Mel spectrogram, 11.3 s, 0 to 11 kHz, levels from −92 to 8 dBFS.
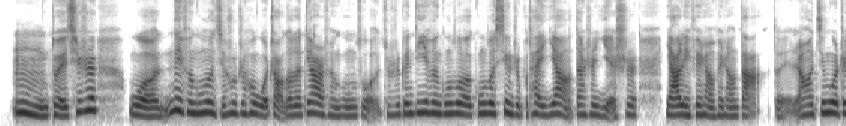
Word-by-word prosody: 嗯， 225 Hz, -8 st, +3 dB
对。 190 Hz, -2 st, +2 dB
其 265 Hz, +8 st, -1 dB
实 310 Hz, +1 st, +5 dB, 0.4 s
我 185 Hz, -4 st, +3 dB
那 290 Hz, -, +2 dB
份 255 Hz, -2 st, +1 dB
工 245 Hz, +1 st, +2 dB
作 260 Hz, 0 st, +4 dB
结 210 Hz, -2 st, -5 dB
束 245 Hz, +2 st, -1 dB
之 235 Hz, 0 st, -3 dB
后， 240 Hz, +1 st, 0 dB
我 200 Hz, -4 st, +1 dB
找 -, -, -1 dB
到 200 Hz, -, -2 dB
了 210 Hz, +1 st, 0 dB
第 250 Hz, +5 st, -2 dB
2 240 Hz, -3 st, +3 dB
份 200 Hz, -3 st, -5 dB
工 190 Hz, 0 st, -4 dB
作 190 Hz, -1 st, -7 dB
就 210 Hz, -, -11 dB
是 215 Hz, +1 st, -6 dB
跟 235 Hz, +1 st, 0 dB
第 255 Hz, +1 st, -1 dB
1 260 Hz, -, +3 dB
份 245 Hz, -1 st, +1 dB
工 235 Hz, +1 st, 0 dB
作 235 Hz, -3 st, +2 dB
工 235 Hz, +3 st, -1 dB
作 240 Hz, -1 st, +4 dB
性 240 Hz, +1 st, 0 dB
质 215 Hz, -, -3 dB
不 210 Hz, +2 st, -9 dB
太 225 Hz, 0 st, -1 dB
一 205 Hz, 0 st, -3 dB
样， 230 Hz, 0 st, +1 dB
但 215 Hz, 0 st, -3 dB
是 215 Hz, 0 st, -3 dB
也 185 Hz, -3 st, -2 dB
是 200 Hz, +2 st, -5 dB, 0.4 s
压 205 Hz, 0 st, +5 dB
力 210 Hz, -1 st, +2 dB
非 210 Hz, +1 st, -1 dB
常 190 Hz, -4 st, -1 dB
非 195 Hz, +1 st, -4 dB
常 185 Hz, -1 st, -3 dB
大， 190 Hz, -1 st, -1 dB
对。 175 Hz, -1 st, -8 dB
然 -, -, -1 dB
后 220 Hz, +1 st, 0 dB
经 250 Hz, +3 st, +1 dB
过 255 Hz, -1 st, +6 dB
这 245 Hz, +1 st, +1 dB
215 Hz, 280 characters per minute, -20 LUFS, 200-240 Hz, 0.4 s, 过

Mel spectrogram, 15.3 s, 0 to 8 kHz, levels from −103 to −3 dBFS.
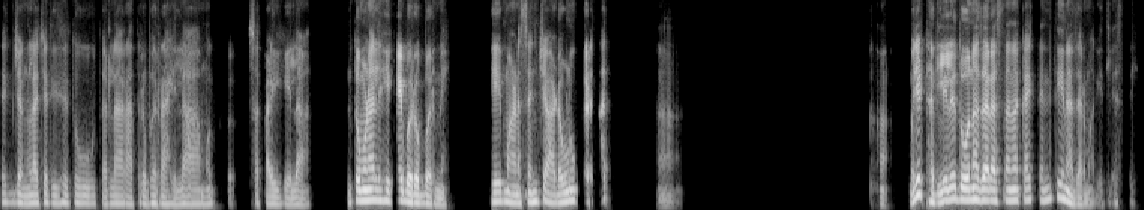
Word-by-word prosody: त्या 125 Hz, -, -9 dB
जंगलाच्या 115 Hz, +1 st, -3 dB
तिथे 110 Hz, +1 st, -7 dB
तो 115 Hz, -, -6 dB, 0.2 s
उतरला, 105 Hz, 0 st, -8 dB
रात्रभर 100 Hz, +1 st, -8 dB
राहिला 95 Hz, 0 st, -7 dB
मग 100 Hz, +1 st, -10 dB, 0.2 s
अ, -, -, -19 dB, 0.3 s
सकाळी 100 Hz, -1 st, -7 dB
गेला. 90 Hz, -2 st, -7 dB, 0.6 s
तो 150 Hz, -, +6 dB
म्हणाला 150 Hz, +1 st, +6 dB
हे 145 Hz, -1 st, +1 dB
काही 150 Hz, +3 st, +5 dB
बरोबर 115 Hz, -4 st, +3 dB
नाही. 90 Hz, -3 st, -6 dB, 0.6 s
हे 130 Hz, 0 st, +2 dB
माणसांची 125 Hz, +3 st, 0 dB
अडवणूक 125 Hz, +4 st, +1 dB
करतात. -, -, -3 dB, 0.7 s
हां. 70 Hz, -1 st, -18 dB, 2.7 s
हां, -, -, -12 dB, 0.3 s
म्हणजे 225 Hz, -, +6 dB
ठरलेले 140 Hz, +6 st, +4 dB
2000 155 Hz, -2 st, +6 dB
असताना 150 Hz, +1 st, +2 dB
काय, 155 Hz, 0 st, -1 dB
त्यांनी 150 Hz, 0 st, -7 dB
3000 130 Hz, -, 0 dB
मागितले -, -, -18 dB
असतील. -, -, -26 dB
115 Hz, 125 wpm, -21 LUFS, 100-145 Hz, 2.7 s, तो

